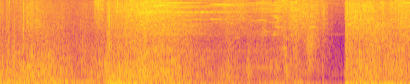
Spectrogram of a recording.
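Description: A blade swooshes sharply through the air.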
